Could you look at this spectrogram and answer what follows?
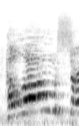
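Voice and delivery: loud overdone greeting to a stranger; loud slow hello. Retold or imitated. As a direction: talk loud as if to a foreigner. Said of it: "you talk loud when you just".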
